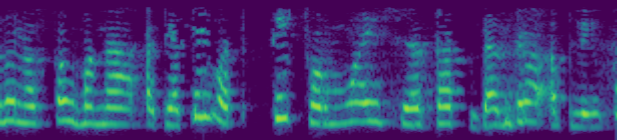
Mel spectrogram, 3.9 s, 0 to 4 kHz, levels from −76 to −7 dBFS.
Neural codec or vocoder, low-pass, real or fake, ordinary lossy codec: codec, 16 kHz, 4 kbps, FreqCodec, larger model; 3.6 kHz; fake; AAC, 16 kbps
